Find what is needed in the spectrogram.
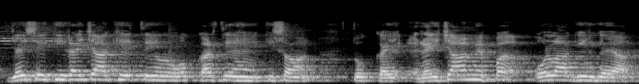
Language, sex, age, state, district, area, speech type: Hindi, male, 60+, Bihar, Begusarai, rural, spontaneous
